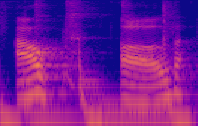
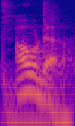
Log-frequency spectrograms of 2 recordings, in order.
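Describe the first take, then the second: First: The middle T is a crisp, clear T. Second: The middle T is a quick D-like flap. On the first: "I didn't say out of" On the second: "That T sound in the middle actually warps to kind of a D sound"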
